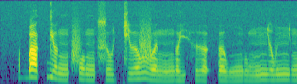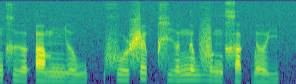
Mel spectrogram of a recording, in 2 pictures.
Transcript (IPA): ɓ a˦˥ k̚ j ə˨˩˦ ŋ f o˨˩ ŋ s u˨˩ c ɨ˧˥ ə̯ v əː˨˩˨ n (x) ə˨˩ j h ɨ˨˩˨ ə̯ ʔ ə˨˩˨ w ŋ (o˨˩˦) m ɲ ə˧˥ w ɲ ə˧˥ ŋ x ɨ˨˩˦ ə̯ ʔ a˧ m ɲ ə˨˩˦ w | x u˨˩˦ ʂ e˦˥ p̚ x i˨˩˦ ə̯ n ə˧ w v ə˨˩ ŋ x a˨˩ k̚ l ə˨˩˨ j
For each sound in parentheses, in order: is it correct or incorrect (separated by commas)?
incorrect, incorrect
